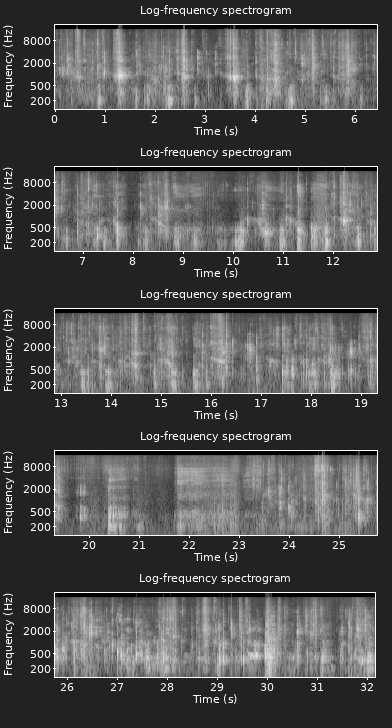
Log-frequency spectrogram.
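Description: Pit bull biting, tearing and chewing raw meat right at the microphone, with dense, irregular wet smacks and bites.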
